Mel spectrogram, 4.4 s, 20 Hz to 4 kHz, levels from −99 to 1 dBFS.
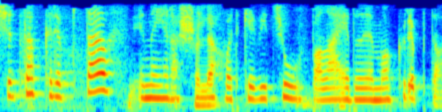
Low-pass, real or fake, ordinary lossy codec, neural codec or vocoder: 3.6 kHz; fake; MP3, 32 kbps; codec, 16 kHz, 0.5 kbps, X-Codec, HuBERT features, trained on LibriSpeech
